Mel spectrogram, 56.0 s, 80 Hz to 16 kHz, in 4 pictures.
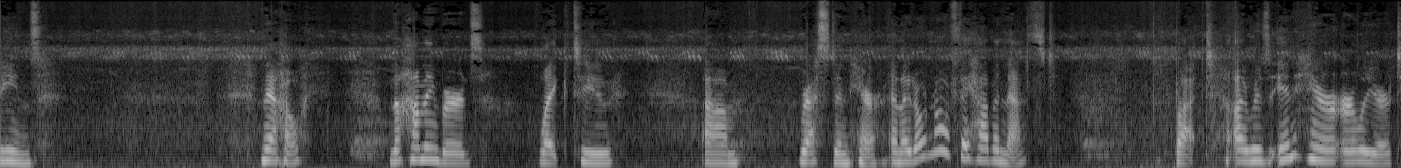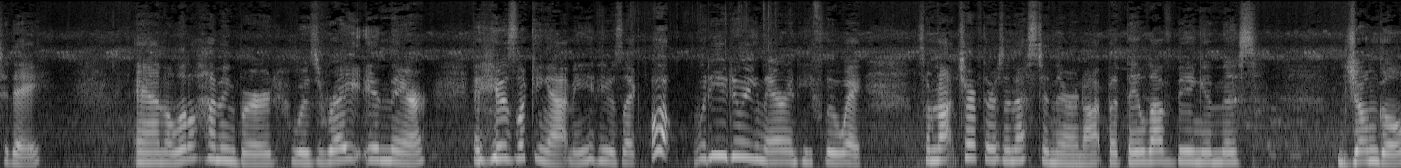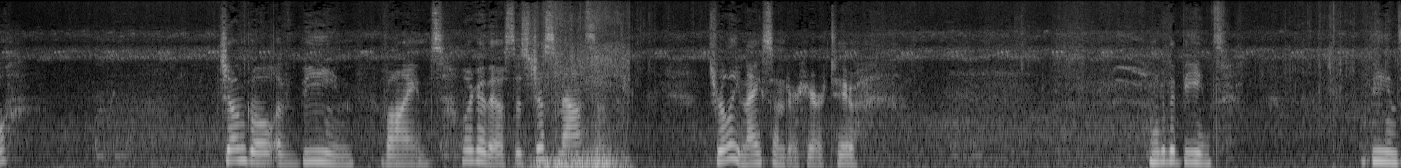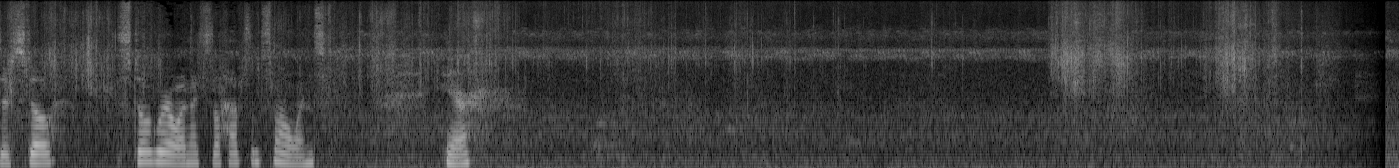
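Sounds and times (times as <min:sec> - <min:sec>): insects singing: 0:00.0 - 0:56.0
leaves rustling: 0:06.1 - 0:13.9, 0:28.3 - 0:56.0.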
